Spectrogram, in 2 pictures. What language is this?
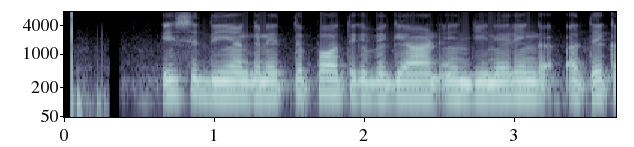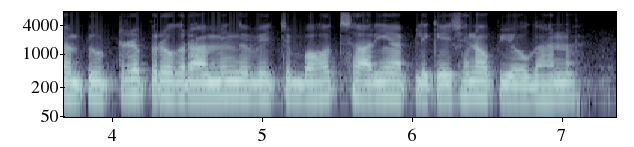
Punjabi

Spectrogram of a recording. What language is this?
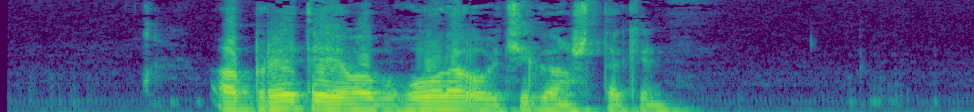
Ormuri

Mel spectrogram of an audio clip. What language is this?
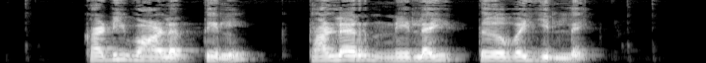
Tamil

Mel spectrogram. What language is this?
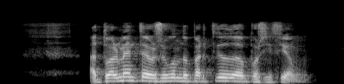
Galician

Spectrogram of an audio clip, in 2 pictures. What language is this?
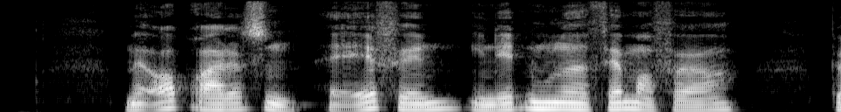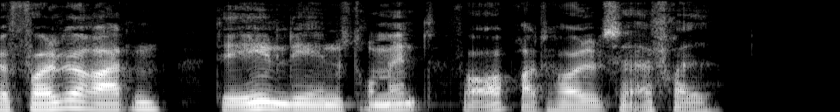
Danish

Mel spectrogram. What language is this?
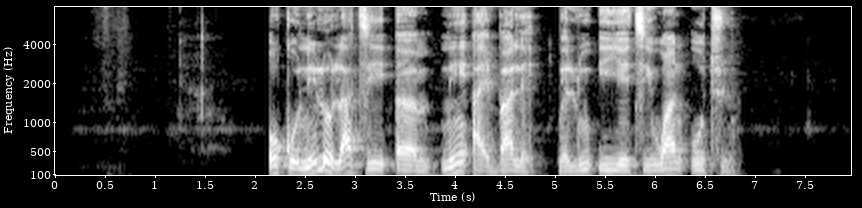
Yoruba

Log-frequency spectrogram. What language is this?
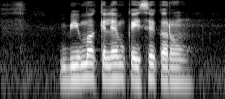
Chhattisgarhi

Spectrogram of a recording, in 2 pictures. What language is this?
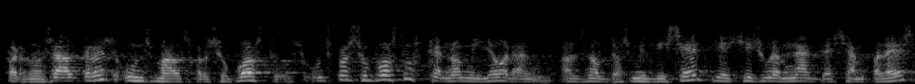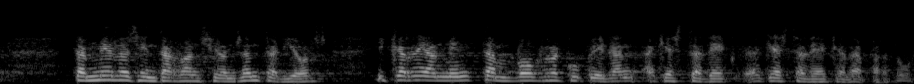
Catalan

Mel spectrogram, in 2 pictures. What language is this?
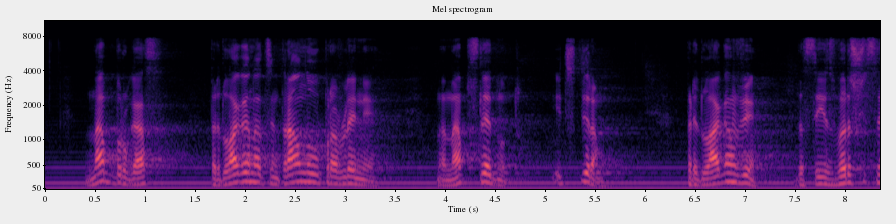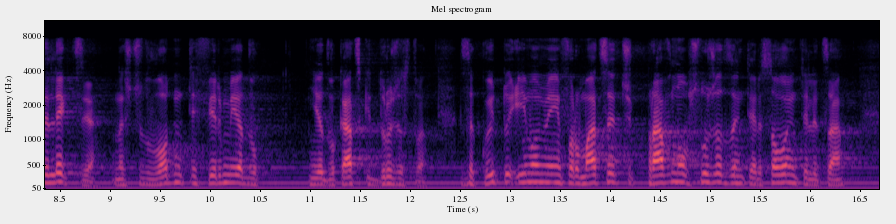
Bulgarian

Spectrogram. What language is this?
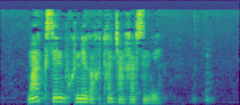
Mongolian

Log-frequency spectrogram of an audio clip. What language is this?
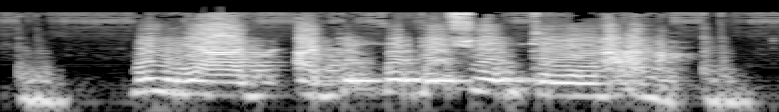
Seri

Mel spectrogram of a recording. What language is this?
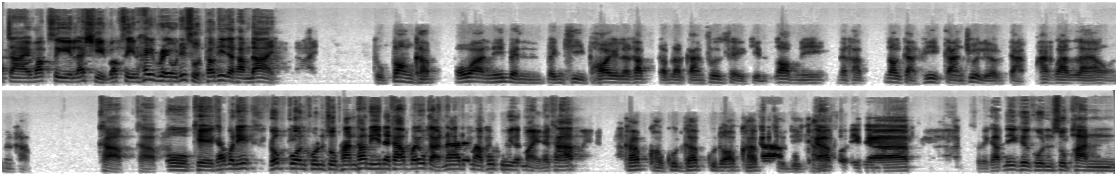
Thai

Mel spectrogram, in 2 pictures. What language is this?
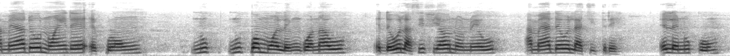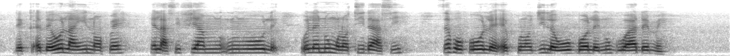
Ewe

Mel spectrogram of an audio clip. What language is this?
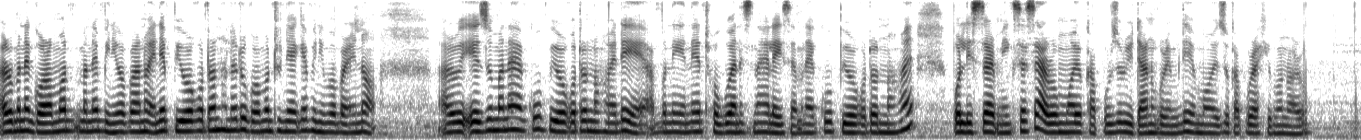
Assamese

